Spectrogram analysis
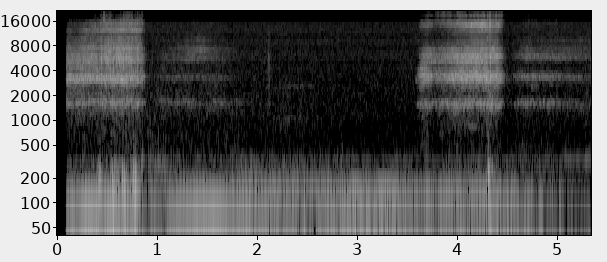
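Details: Sabbath, a sleeping Labrador x Blue Cattle Dog (Labraheeler), gives two breathy snore cycles with a low, rumbling, fluttering sound and a hissing out-breath. Ordinary snoring.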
